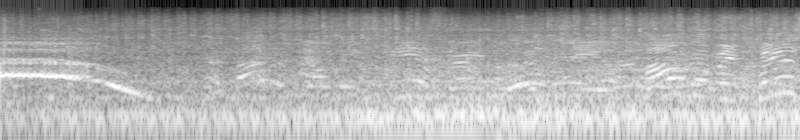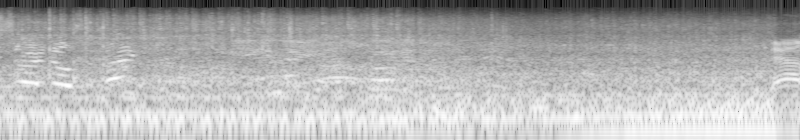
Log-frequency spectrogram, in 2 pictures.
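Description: A vehicle engine idling steadily under several people talking, with a loud falling vocal call right at the start.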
